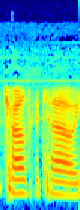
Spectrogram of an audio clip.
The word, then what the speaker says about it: Charles Guiteau: That's right, Charles Guiteau, yeah.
